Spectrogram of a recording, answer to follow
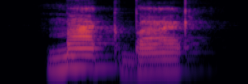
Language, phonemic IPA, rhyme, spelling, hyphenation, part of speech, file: Dutch, /ˈmaːk.baːr/, -aːkbaːr, maakbaar, maak‧baar, adjective, Nl-maakbaar.ogg
- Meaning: achievable, malleable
